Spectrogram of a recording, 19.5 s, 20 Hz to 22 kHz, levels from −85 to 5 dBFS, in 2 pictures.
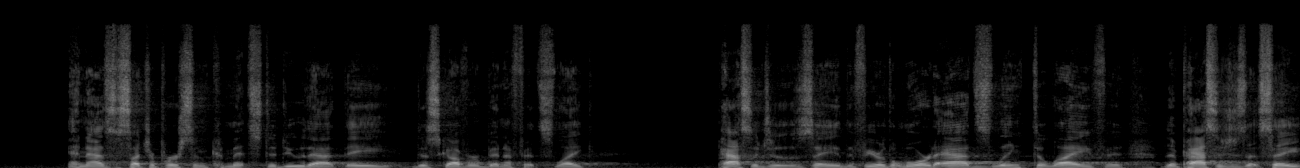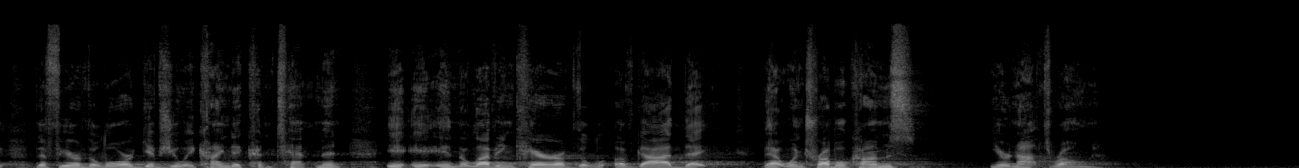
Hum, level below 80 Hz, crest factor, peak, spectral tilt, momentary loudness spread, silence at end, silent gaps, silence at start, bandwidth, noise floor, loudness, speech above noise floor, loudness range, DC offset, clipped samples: none; -78 dBFS; 20 dB; -20 dBFS; -5 dB/octave; 11 LU; 1.5 s; none; 0.5 s; 19 kHz; -75 dBFS; -40 LUFS; 36 dB; 5 LU; under 0.1%; under 0.1%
